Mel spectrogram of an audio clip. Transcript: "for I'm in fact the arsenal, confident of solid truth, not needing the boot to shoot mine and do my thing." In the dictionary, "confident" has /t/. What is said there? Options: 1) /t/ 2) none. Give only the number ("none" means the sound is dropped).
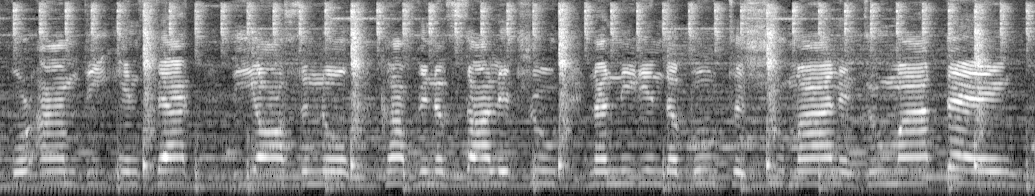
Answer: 2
